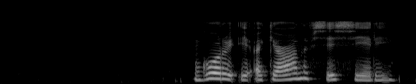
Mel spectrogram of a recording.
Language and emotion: Russian, neutral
